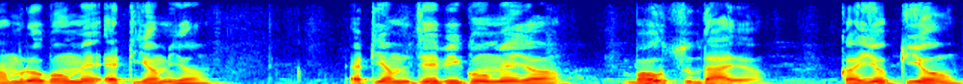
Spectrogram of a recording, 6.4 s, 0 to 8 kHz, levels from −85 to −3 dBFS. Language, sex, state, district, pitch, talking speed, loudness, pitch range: Maithili, male, Bihar, Madhepura, 140 Hz, 160 wpm, -17 LUFS, 125-150 Hz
